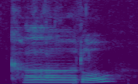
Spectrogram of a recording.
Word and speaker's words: cuddle: cuddle versus coddle so in cuddle uh we have the schah vowel so it sounds like cudle in cudle we have the open a vowel and this difference the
